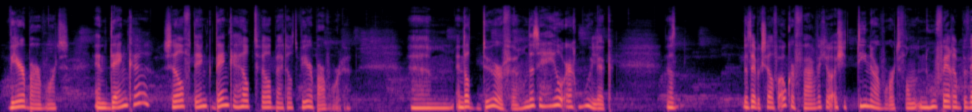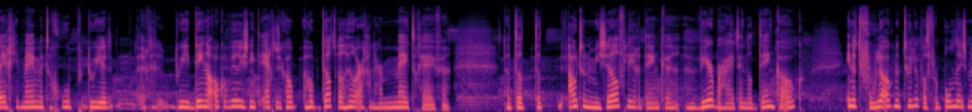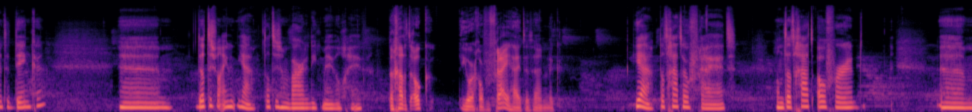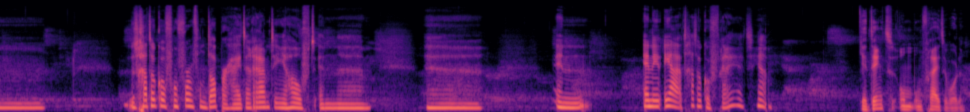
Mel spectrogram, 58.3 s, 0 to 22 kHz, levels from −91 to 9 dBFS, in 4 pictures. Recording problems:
voice in the background; faint; throughout; 25 dB below the speech

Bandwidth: 17.5 kHz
